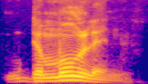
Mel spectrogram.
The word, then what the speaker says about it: Dumoulin: I told myself, this is how you say the name. You say it Dumoulin.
